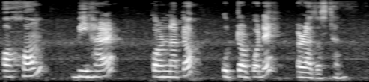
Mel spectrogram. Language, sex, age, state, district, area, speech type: Assamese, female, 60+, Assam, Tinsukia, urban, spontaneous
